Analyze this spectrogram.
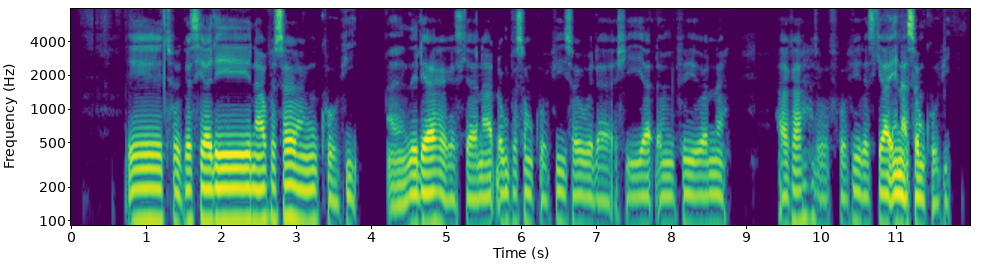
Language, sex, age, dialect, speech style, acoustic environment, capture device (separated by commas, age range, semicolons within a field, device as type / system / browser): Hausa, male, 18-24, Nigeria - Kano, relaxed, nature, mobile / Linux / Chrome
